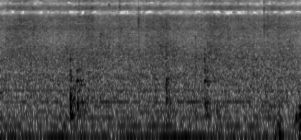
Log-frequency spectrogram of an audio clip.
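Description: Sago pearls shallow-frying in a non-stick pan: oil sizzles steadily and densely, with a few soft scraping stirs cutting through the constant crackle.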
